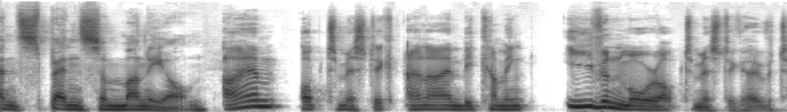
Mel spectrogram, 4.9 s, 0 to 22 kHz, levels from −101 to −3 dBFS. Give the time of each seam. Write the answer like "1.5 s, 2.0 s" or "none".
1.2 s

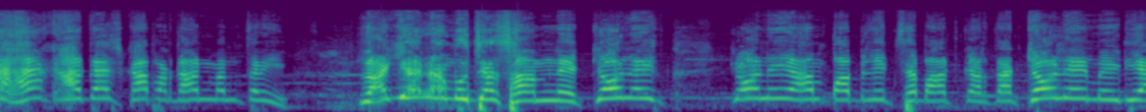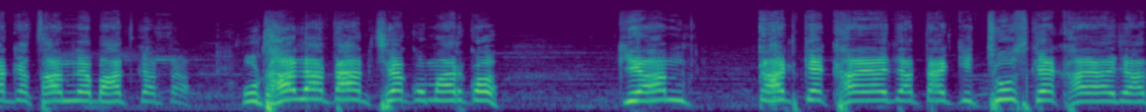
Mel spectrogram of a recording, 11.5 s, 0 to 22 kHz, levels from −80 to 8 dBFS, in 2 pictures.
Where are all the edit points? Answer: 1.6 s

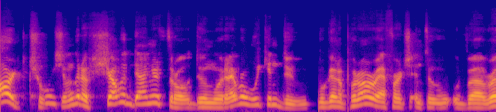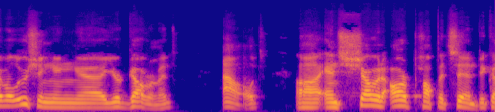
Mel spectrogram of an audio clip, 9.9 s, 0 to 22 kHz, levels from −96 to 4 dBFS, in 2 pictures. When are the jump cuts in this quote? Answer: 3.2 s

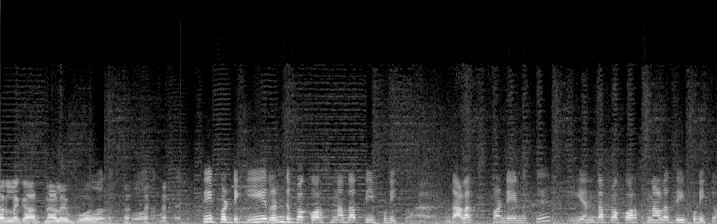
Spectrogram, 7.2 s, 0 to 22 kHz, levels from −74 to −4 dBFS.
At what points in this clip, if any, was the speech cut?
1.9 s

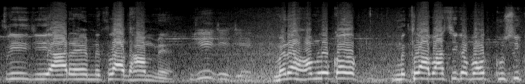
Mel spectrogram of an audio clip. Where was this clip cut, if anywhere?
none

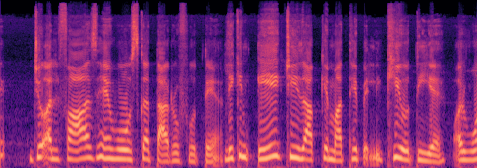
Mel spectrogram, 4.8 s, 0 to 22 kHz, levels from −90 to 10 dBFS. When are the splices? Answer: 2.1 s

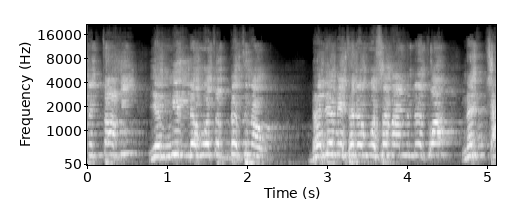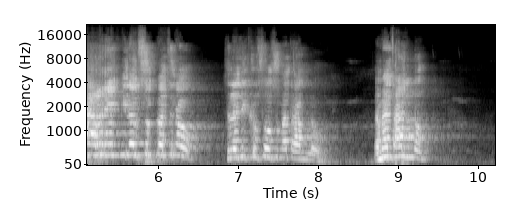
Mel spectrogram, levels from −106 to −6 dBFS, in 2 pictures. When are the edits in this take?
none

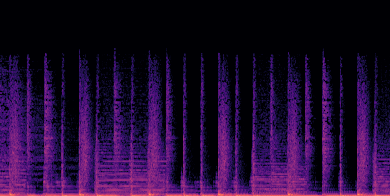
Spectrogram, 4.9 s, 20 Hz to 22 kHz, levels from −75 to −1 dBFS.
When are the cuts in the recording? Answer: 2.4 s

